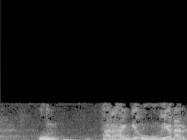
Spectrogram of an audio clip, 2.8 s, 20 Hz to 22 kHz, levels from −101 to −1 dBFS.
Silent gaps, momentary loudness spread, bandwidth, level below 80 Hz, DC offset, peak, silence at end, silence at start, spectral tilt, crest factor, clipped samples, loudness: none; 19 LU; 6.2 kHz; -38 dBFS; 0.3%; -12 dBFS; 0 s; 0 s; -4 dB/octave; 14 dB; under 0.1%; -25 LUFS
